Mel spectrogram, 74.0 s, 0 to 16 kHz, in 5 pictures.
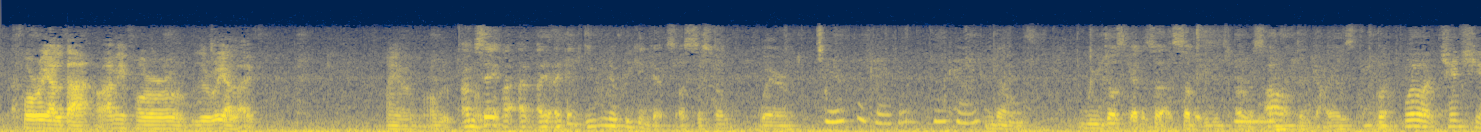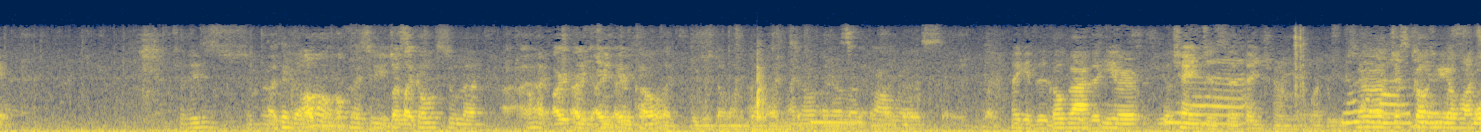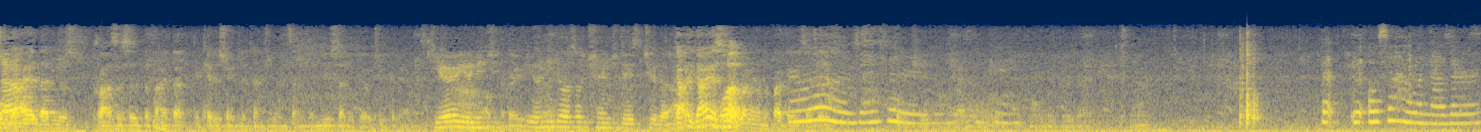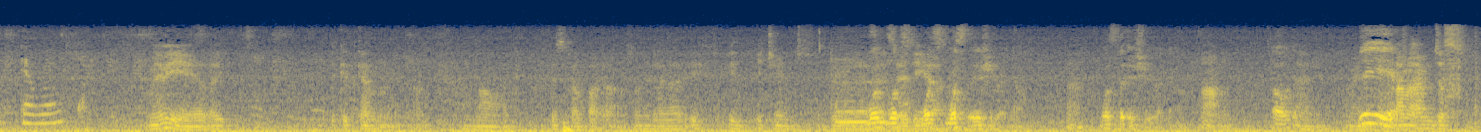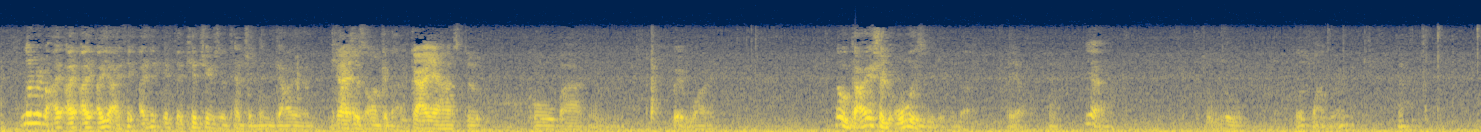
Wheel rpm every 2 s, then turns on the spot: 0, 0, 0, 0, 0, 0, 0, 0, 0, 0, 0, 0, 0, 0, 0, 0, 0, 0, 0, 0, 0, 0, 0, 0, 0, 0, 0, 0, 0, 0, 0, 0, 0, 0, 0, 0, 0.
none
